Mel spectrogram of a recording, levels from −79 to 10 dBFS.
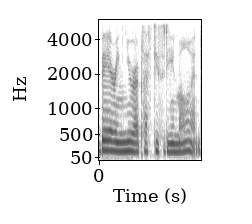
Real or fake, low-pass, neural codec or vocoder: real; 5.4 kHz; none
